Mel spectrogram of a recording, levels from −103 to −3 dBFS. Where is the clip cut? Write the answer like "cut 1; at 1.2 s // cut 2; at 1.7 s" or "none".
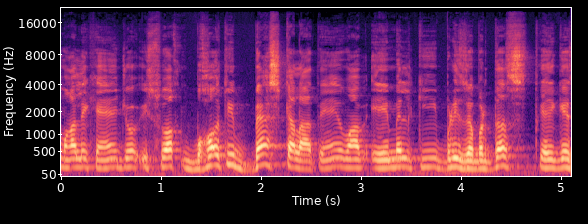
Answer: none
